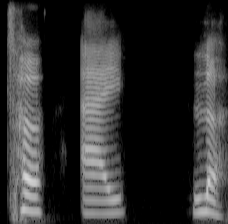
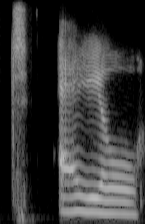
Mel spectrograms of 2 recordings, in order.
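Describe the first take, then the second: First: "t, a, l" split into three single sounds; separate sounds. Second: "T, ale" joined as two slow chunks; blended sounds. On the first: Teacher showing the harder split that doesn't work. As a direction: sound out each letter apart. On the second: Teacher showing children the easy blend. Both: Shown as a demonstration. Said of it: "rather than".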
